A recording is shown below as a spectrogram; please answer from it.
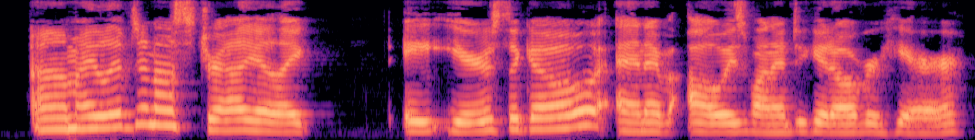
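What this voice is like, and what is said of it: American Minnesota accent. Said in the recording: “I'm sure by now listeners have picked up on your accent ... I'm from Minnesota in the States”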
